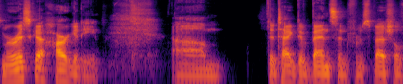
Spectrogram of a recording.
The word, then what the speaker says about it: Mariska Hargitay: So, it's definitely the Mariska I always get her name her name wrong. It's Mariska Hargitay.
